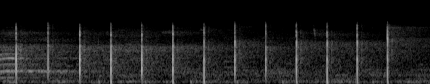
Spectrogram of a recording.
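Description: Steady rhythmic hand clapping, about three sharp claps a second at a very even pace, echoing in a gym.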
